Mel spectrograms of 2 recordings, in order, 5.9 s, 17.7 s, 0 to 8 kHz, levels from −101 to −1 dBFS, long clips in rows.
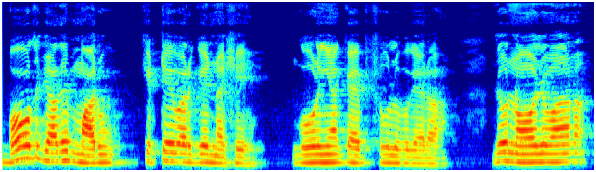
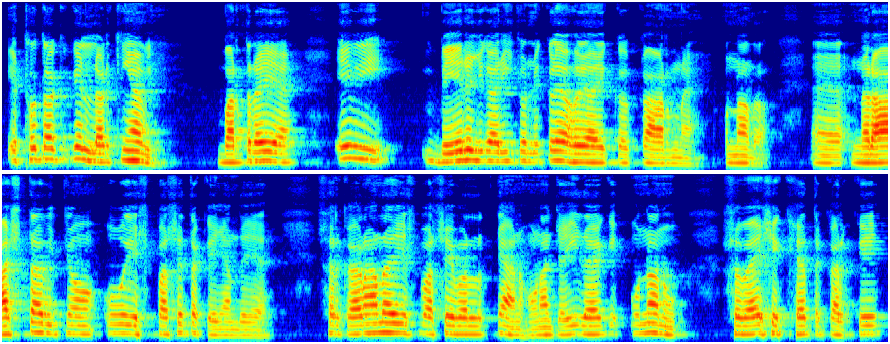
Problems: none marked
